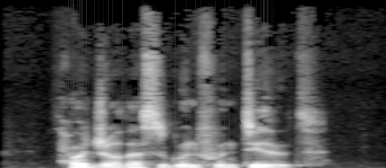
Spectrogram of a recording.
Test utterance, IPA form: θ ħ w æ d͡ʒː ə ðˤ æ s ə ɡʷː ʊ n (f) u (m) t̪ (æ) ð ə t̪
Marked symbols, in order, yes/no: yes, no, no

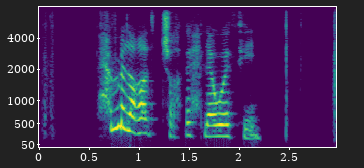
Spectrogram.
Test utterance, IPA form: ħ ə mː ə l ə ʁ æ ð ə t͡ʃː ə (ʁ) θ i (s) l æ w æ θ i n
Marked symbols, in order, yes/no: yes, no

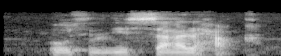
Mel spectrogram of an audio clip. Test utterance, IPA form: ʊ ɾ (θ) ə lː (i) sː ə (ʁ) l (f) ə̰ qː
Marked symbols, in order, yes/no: yes, yes, no, no

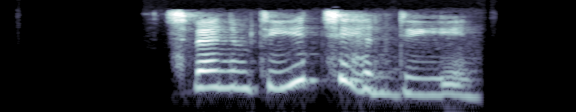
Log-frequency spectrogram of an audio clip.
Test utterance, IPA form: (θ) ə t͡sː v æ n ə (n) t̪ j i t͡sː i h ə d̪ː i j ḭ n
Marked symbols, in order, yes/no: yes, no

